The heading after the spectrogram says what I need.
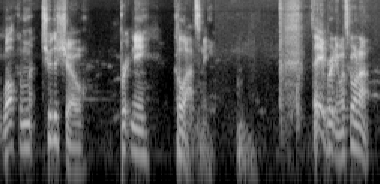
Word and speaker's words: Kolatzny: So this week, this week, we have, I'm going to screw it up, even though it's just as it's spelled, Brittany Kolatzny. I think I got that right.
